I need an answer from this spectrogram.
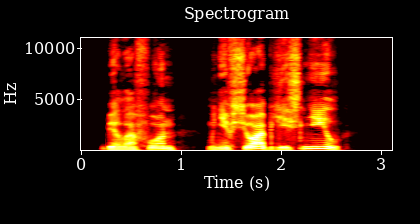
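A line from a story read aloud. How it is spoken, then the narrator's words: Whispered. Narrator (Russian): прошептал Два Цветок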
